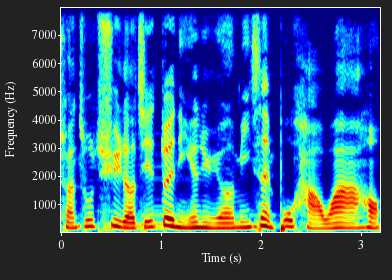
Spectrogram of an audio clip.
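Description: This woman talks at a very fast pace. Her pitch varies in an ordinary way. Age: middle-aged. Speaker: podcast co-host. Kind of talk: casual drama review chat. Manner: hesitant, many fillers.

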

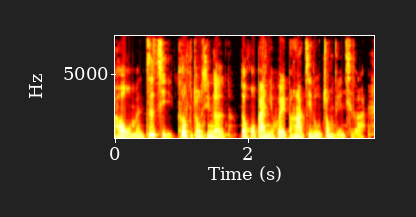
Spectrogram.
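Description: A woman's somewhat breathy voice, fairly quick, with very wide pitch swings. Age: middle-aged. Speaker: podcast host, customer service veteran. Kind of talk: casual chat.

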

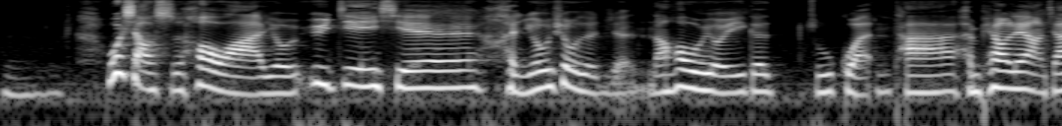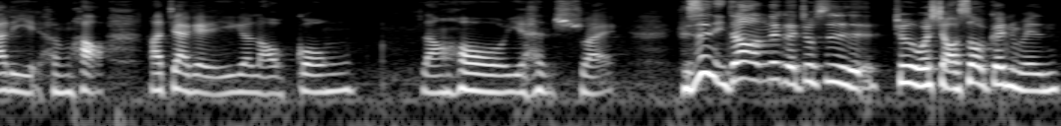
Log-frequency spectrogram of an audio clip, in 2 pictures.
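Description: At a moderate pace and medium pitch, a woman speaks in a normal speaking voice with ordinary pitch variation. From Taiwan, Taipei (Wanhua). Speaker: podcast host. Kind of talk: casual chat.

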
